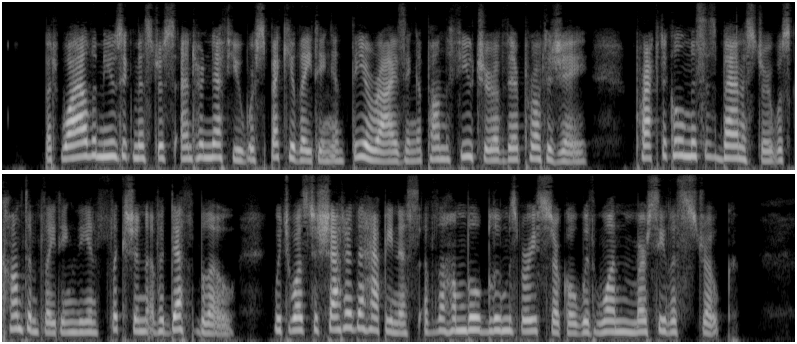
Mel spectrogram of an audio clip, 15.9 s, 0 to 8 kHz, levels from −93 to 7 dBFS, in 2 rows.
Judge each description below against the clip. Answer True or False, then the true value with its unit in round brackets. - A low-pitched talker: False (200 Hz)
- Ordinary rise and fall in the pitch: True (3.6 semitones)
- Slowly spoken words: False (165 wpm)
